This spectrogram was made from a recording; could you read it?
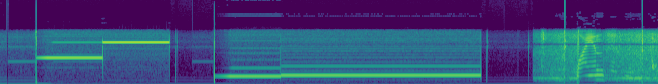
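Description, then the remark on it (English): Loud, steady fire dispatch radio alert tones for a general alarm: a two-tone sequence of a lower pitch stepping up to a higher one, then a long sustained tone, followed by crackly radio chatter with a voice calling all available manpower to a working structure fire at the old Nabisco plant on Hill Road, Lyons. “Yep, put us off for a general alarm, I'll need all our equipment to the scene.”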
